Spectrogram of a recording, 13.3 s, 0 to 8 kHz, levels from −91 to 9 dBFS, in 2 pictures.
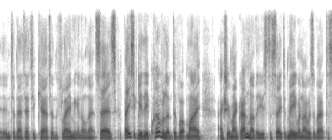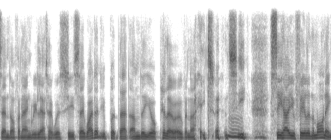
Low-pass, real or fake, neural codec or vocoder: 7.2 kHz; real; none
